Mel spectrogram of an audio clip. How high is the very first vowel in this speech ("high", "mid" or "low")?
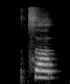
low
